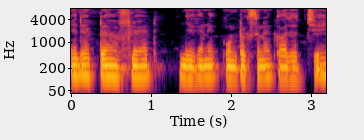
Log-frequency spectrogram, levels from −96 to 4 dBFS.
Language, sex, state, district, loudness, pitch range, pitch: Bengali, male, West Bengal, Dakshin Dinajpur, -19 LUFS, 110-120 Hz, 115 Hz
